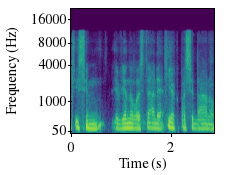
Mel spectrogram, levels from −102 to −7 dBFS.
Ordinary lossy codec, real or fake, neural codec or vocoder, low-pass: Opus, 16 kbps; fake; codec, 24 kHz, 0.9 kbps, DualCodec; 10.8 kHz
